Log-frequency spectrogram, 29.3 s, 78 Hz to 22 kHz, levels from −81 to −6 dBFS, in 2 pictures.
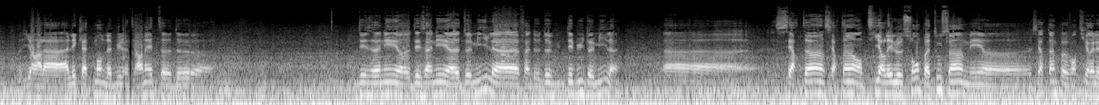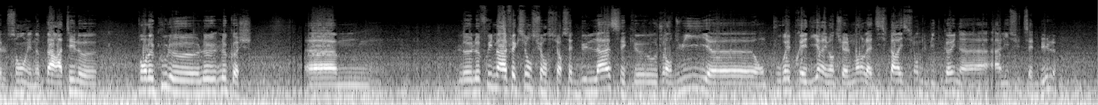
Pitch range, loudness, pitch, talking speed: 105-140 Hz, -15 LUFS, 120 Hz, 165 wpm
